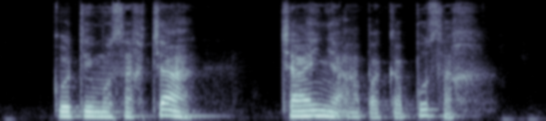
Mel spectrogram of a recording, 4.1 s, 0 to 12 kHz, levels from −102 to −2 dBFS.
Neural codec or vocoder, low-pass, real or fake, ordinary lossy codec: none; 10.8 kHz; real; Opus, 32 kbps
